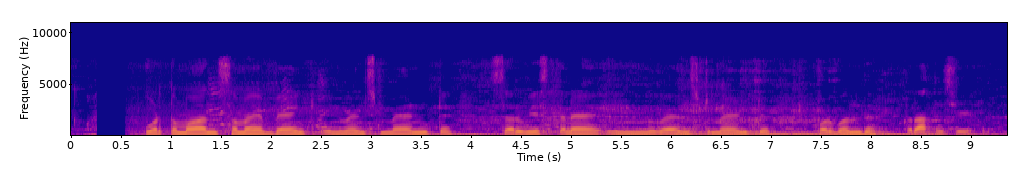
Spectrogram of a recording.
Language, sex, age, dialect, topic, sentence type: Magahi, male, 18-24, Northeastern/Surjapuri, banking, statement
